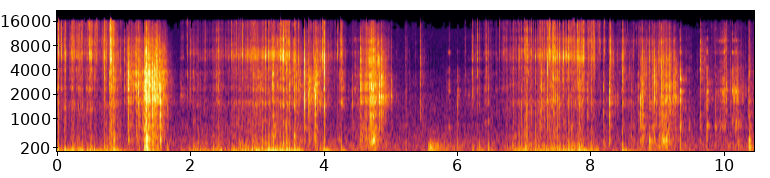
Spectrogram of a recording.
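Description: A hand-sized solid purple bar of soap with a dark coating is scraped and carved into thin slices with a utility knife blade. Bright, crackly scraping strokes come in bursts separated by short pauses, with crisp high clicks and a faint low rumble underneath.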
